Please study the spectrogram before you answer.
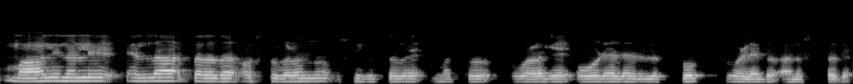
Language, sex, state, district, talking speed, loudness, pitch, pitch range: Kannada, male, Karnataka, Bijapur, 70 wpm, -19 LUFS, 135 Hz, 130-150 Hz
